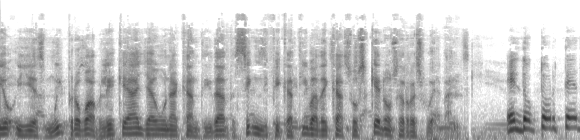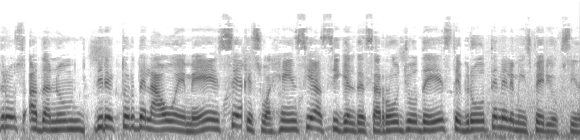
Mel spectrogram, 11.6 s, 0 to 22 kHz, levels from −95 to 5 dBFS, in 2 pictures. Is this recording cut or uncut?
cut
